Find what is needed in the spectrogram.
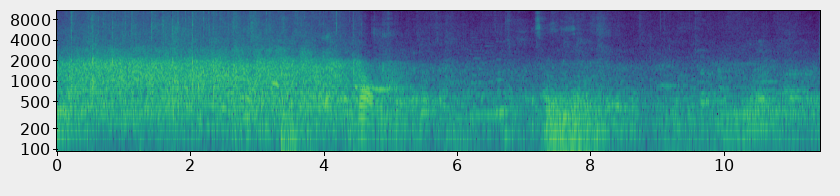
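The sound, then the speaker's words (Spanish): Audience applause at the opening event of a cultural gathering honoring a musician, dense sustained clapping at full volume that gradually thins, with a voice speaking over it in the second half. “Lo recibimos con un fuerte aplauso a Diego Armando Cucuza Castielo.”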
